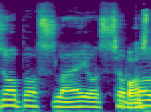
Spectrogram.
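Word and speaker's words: Szoboszlai: so many times is zos oros no no I know I know it's very easy cuz SZ in Hungarian is just s okay there's no Zed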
